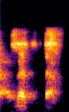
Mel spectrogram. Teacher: دال اور تا کا مخرج ایک ہی ہے تو اس لیے پھر یہ دال کو نہیں پڑھا جاتا اور تا پہ تشدید لگا کے ڈائریکٹ اس کو پڑھا جاتا ہے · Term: ادغام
